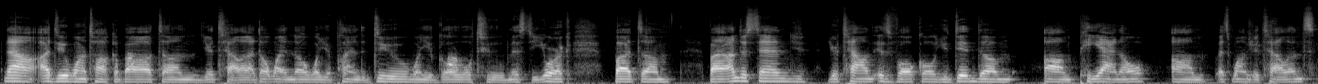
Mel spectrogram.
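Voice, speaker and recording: A man hosting an interview show, asking questions haltingly and repeating words. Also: mid-range voice, little pitch movement, darkish tone. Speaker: show host.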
